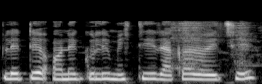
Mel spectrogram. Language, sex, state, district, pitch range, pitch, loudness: Bengali, female, West Bengal, Alipurduar, 235-260 Hz, 250 Hz, -13 LUFS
